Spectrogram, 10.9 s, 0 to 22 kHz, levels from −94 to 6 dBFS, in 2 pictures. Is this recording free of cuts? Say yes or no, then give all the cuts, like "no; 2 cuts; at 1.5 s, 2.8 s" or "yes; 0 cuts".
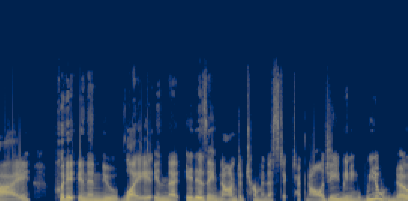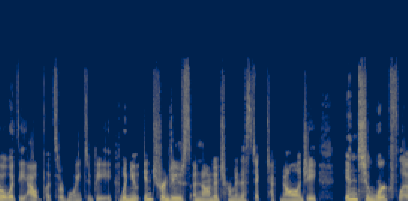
no; 2 cuts; at 2.0 s, 7.0 s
